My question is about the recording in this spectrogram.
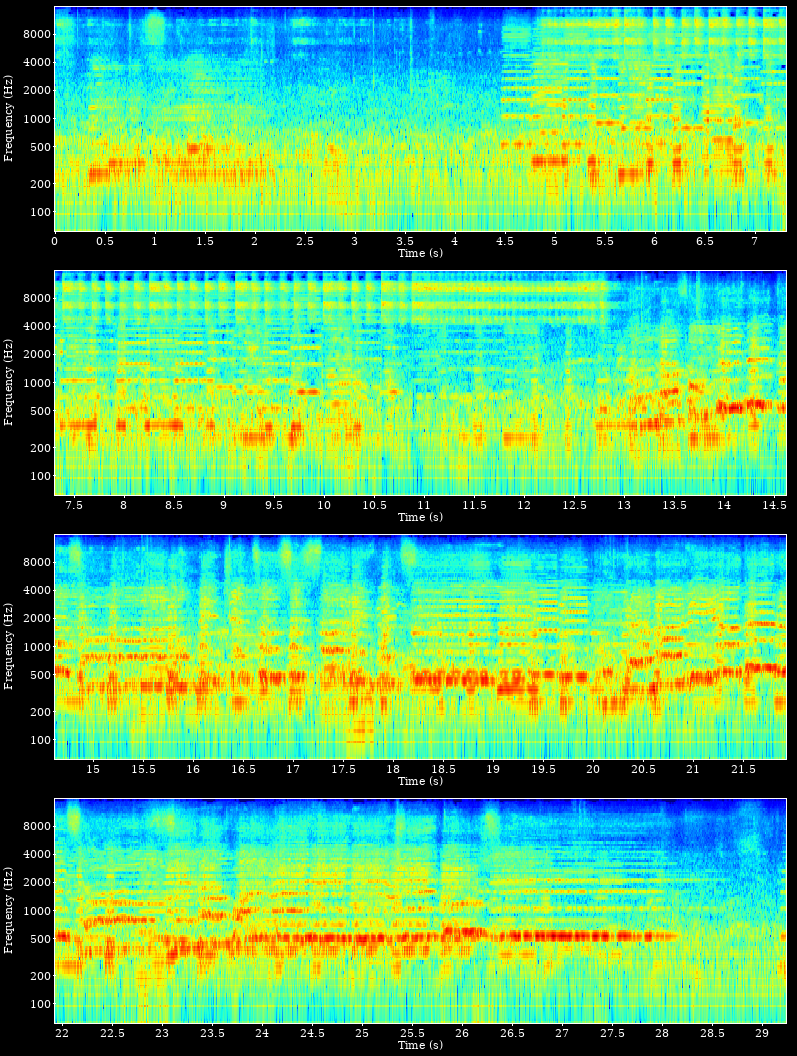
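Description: Accordion playing a folk tune in a steady, loud introduction. About thirteen seconds in, a mixed choir of men's and women's voices comes in singing with it.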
